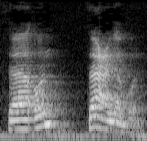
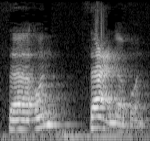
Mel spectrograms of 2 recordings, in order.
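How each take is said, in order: Both takes have the same delivery.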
